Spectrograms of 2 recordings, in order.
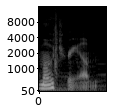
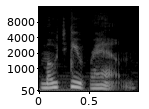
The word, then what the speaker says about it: Motiram: publisher of Light of Motrium. Uh, sorry, Motri, Moti Ram, because I keep saying it wrong.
